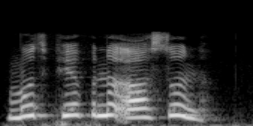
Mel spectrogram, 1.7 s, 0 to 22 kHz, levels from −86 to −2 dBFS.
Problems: constant background noise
